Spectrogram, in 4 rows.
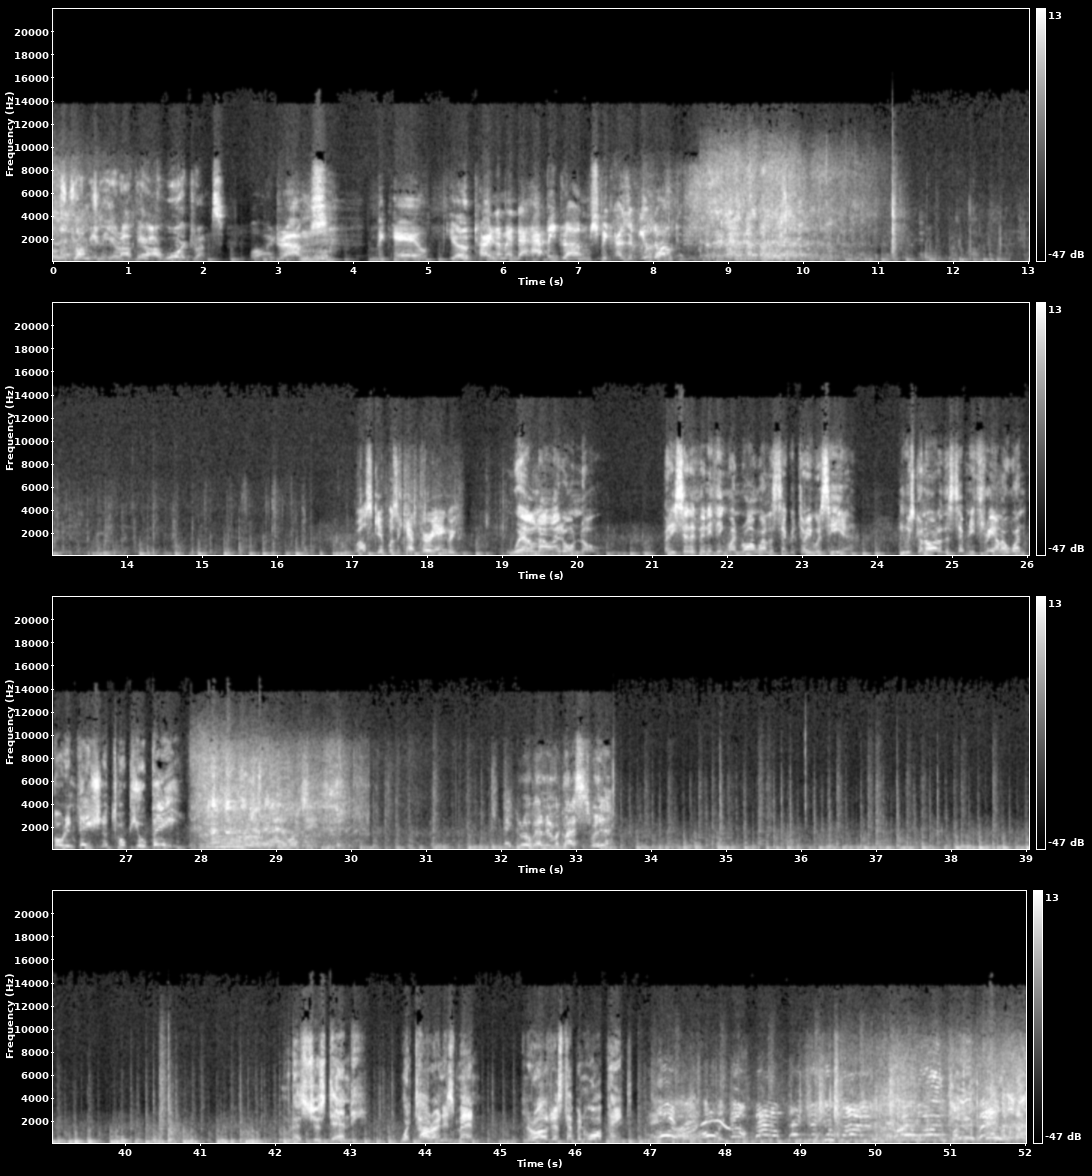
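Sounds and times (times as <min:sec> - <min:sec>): drums beating rhythmic pattern: 0:00.0 - 0:52.0
held low musical tone: 0:00.0 - 0:52.0.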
